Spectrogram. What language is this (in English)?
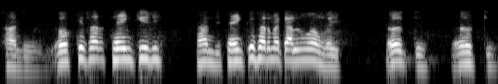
Punjabi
